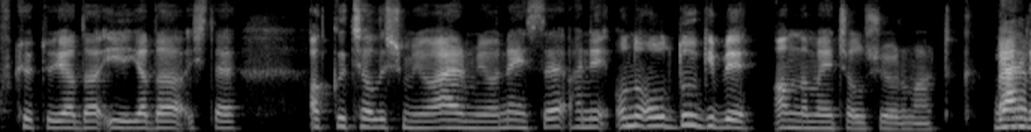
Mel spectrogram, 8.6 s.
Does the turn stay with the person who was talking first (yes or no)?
yes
